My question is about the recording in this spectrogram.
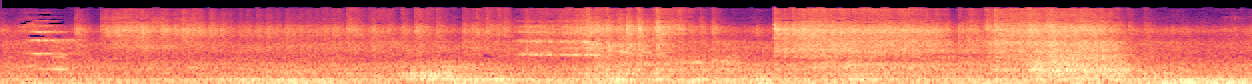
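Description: Container wagons of a freight train rolling past close by: a steady low rumble of wheels on the rails, with a hiss of higher-pitched noise added for a couple of seconds in the second half.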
